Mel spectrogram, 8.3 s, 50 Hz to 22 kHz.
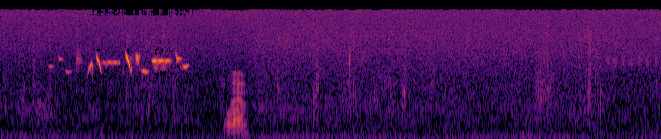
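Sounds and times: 
sparrow singing: 0:00.3 - 0:02.5, 0:07.4 - 0:08.2
speech: 0:02.8 - 0:03.2.

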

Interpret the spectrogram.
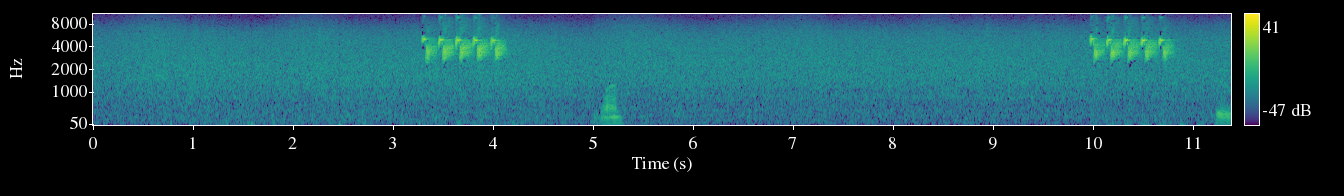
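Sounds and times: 
spotted towhee calling beside a creek: 0:03.3 - 0:04.2, 0:10.0 - 0:10.9
speech: 0:05.2 - 0:05.4.

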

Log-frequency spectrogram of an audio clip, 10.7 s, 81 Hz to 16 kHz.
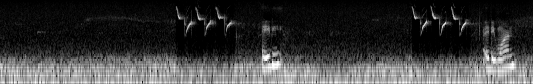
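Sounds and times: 
constant low background rumble: 0:00.0 - 0:10.6
plain titmouse singing swooping phrases from live oaks: 0:03.5 - 0:05.4, 0:08.2 - 0:09.5
speech: 0:05.2 - 0:05.8, 0:09.7 - 0:10.4.

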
